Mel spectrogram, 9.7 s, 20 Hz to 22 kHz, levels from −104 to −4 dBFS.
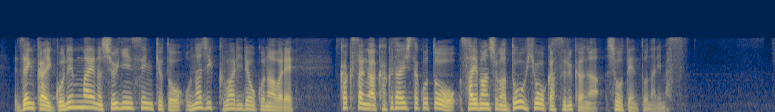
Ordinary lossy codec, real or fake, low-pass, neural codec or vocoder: none; real; 5.4 kHz; none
